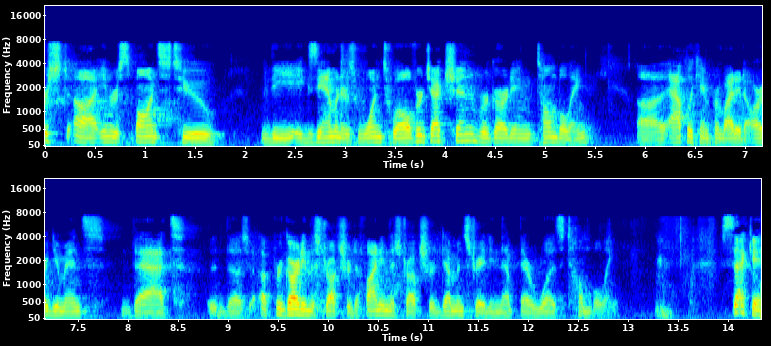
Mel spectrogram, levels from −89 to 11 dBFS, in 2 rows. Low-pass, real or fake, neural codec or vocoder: 7.2 kHz; fake; codec, 16 kHz in and 24 kHz out, 1 kbps, XY-Tokenizer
